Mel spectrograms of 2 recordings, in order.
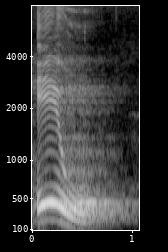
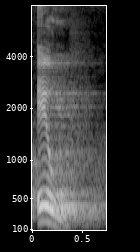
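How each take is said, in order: First: EU stretched into two beats, "e-u"; split diphthong. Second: EU in a single gliding syllable; one impulse. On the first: Teacher showing there is no such split, drawn-out e-u. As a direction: pull EU slowly apart as "e-u". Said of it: "Não tem eu". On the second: Teacher proving to pupils it opens once, one-beat eu. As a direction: say EU as one mouth opening. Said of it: "Uma vez só". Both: Shown as a demonstration.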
